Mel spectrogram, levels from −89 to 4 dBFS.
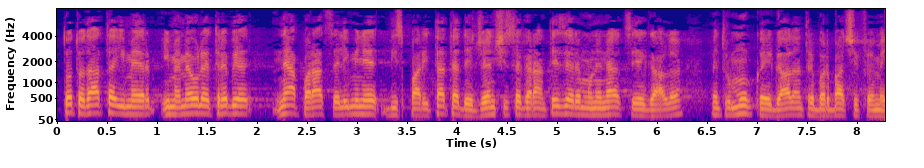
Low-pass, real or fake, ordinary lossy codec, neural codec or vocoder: none; real; none; none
